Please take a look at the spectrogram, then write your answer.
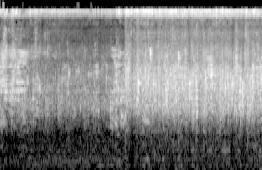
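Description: Cream (malai) sizzles in a pan while being fried dry for mutton korma, a steady close crackling hiss that grows slightly brighter partway through, with no talking.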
